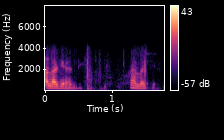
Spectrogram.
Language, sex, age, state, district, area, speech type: Telugu, female, 30-45, Andhra Pradesh, Guntur, urban, conversation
